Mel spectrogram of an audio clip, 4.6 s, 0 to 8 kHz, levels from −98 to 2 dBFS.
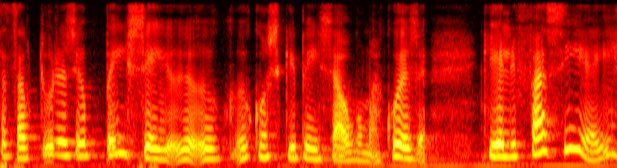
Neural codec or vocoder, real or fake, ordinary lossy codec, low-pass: none; real; none; 7.2 kHz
